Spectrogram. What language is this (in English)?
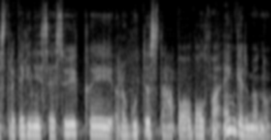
Lithuanian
